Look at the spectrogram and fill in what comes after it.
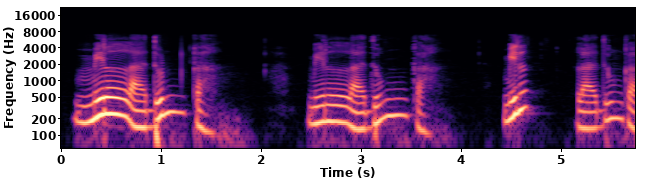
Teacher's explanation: idgham bilagunnah yaitu idgham yang tidak disertai dengan dengung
